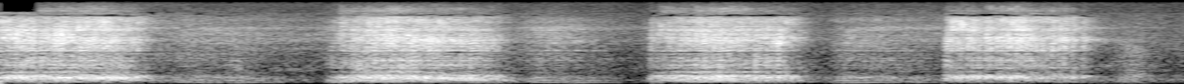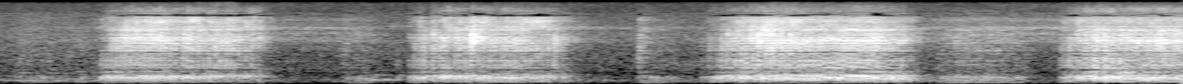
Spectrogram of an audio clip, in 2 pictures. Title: Bro snoring and farting at the same time💀#druski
